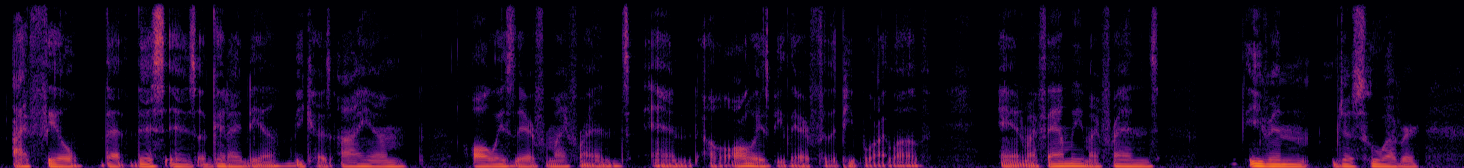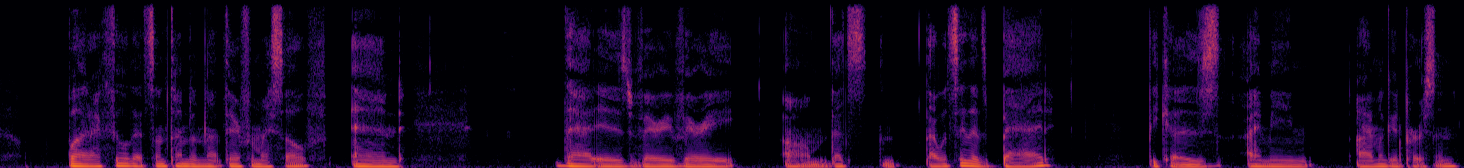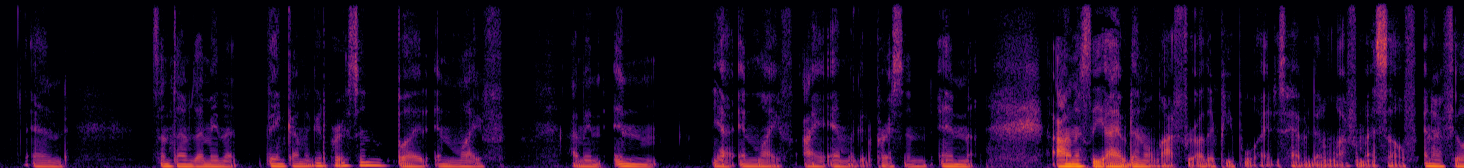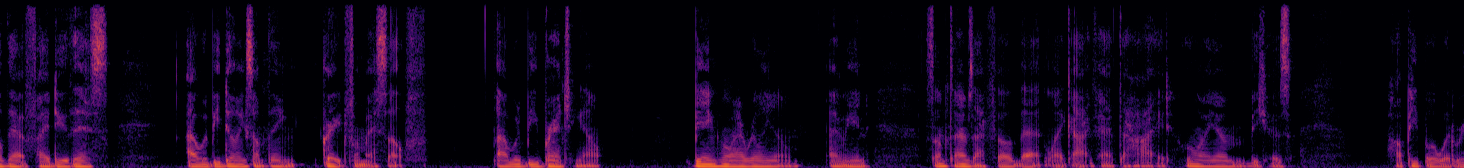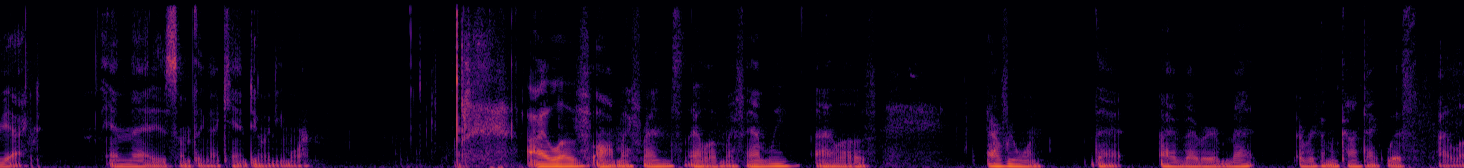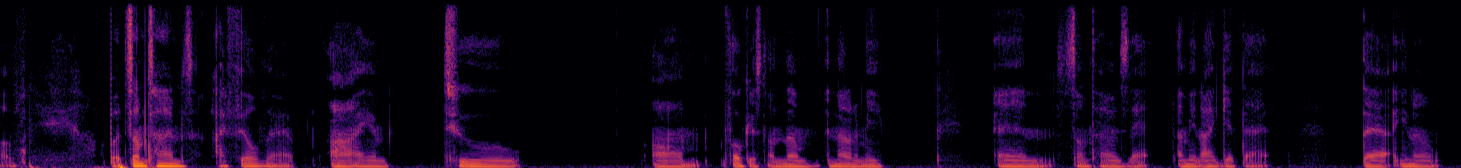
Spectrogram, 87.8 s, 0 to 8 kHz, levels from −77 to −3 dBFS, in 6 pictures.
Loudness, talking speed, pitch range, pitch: -35 LUFS, 145 wpm, 95-110 Hz, 100 Hz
